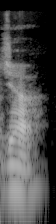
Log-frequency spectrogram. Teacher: फिर सघोष अल्प प्राण में ज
